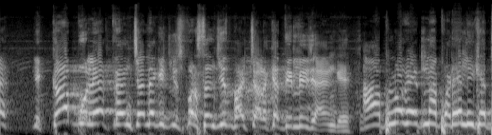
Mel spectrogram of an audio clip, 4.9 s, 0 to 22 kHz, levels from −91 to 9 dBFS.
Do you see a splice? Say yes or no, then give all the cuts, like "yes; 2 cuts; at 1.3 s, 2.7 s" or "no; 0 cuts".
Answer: yes; 1 cut; at 3.5 s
